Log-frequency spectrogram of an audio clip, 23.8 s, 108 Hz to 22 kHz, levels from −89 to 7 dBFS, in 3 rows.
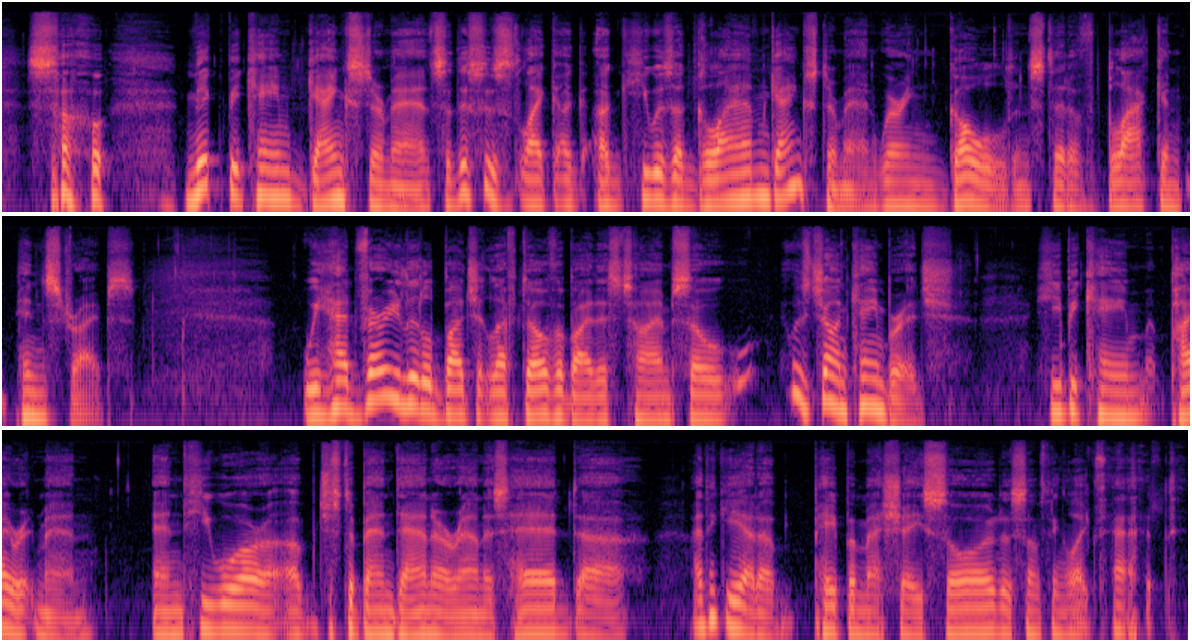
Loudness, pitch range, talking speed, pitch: -21 LUFS, 110-145 Hz, 165 wpm, 125 Hz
